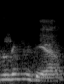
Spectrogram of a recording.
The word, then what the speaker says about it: Liydia: Liydia, am I saying it right? Liydia. It's pronounced Liydia, but Liydia. I like that. I like it better.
